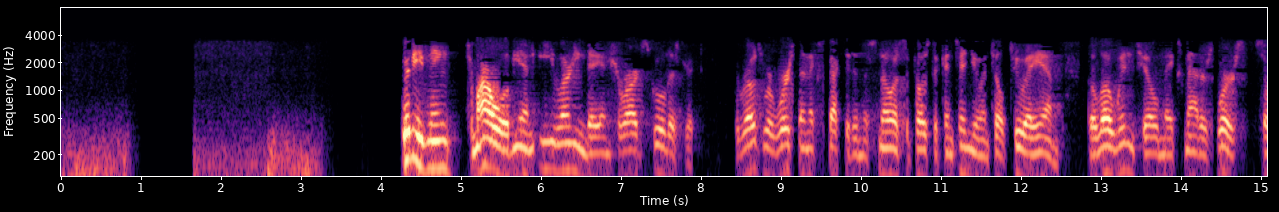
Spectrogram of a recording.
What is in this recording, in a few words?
voicemail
